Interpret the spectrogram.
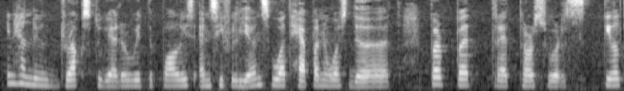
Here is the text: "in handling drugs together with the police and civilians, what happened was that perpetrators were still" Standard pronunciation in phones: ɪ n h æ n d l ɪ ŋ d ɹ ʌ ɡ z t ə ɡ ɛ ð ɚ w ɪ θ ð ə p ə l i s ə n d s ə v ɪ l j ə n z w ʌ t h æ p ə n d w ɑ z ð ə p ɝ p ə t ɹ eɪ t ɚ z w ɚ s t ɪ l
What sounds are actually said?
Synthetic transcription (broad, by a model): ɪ n h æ n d ɪ ŋ d ɹ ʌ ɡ s t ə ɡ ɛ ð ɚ w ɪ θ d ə p ə l i s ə n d s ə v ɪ l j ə n s w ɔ t h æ p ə n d w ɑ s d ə p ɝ p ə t ɹ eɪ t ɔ s w ɚ s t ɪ l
